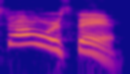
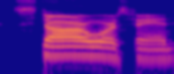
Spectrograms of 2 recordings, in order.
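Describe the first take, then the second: First: It is said with a warm, friendly tone. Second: It is said with a scornful, disdainful tone. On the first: Being a fan is seen as something nice. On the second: The fans are seen as annoying complainers.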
